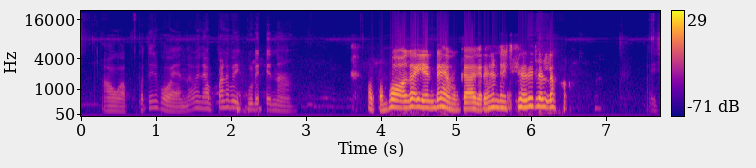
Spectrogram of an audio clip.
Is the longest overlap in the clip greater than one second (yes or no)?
no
